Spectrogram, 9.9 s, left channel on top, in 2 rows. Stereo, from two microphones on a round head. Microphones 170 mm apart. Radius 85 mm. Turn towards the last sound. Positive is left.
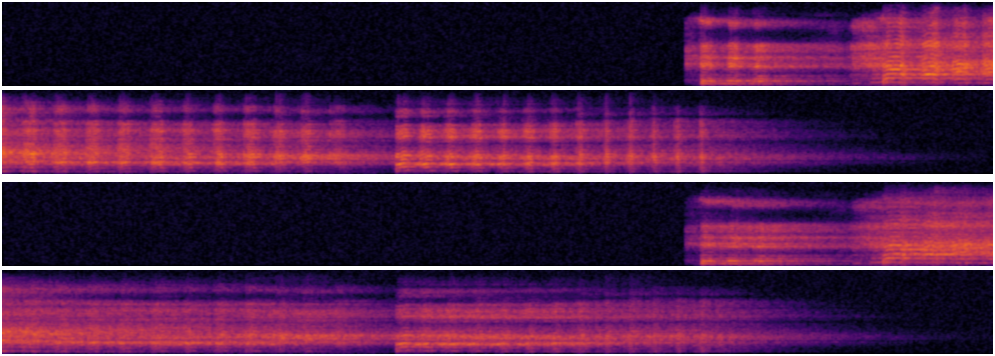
turn(degrees=55)  # may be behind; listen again after turning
